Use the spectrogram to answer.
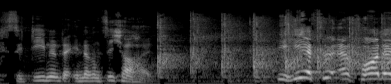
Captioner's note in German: Beifall AfD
